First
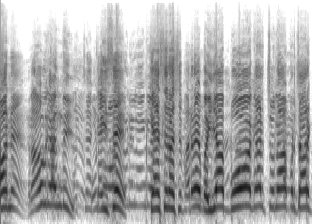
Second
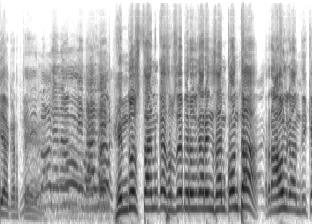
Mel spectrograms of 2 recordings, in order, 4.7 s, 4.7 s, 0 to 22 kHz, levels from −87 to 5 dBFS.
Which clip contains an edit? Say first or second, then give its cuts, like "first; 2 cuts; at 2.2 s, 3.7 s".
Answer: second; 1 cut; at 1.6 s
